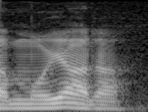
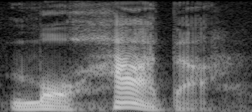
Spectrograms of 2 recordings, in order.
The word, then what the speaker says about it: mojada: El agua está mojada. – Mojada. – Mm. – Varför står det J och inte H då? – Det är en av de underbara saker som spanskan har. J uttalas H.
